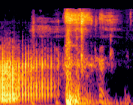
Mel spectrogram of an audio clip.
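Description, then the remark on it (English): A voice imitates a fart with a buzzy, sputtering lip sound, then a sharp burst of breath that trails off. It's a single short imitation with no other talking. “He's like, he like laid down and then like lifted his legs like behind his head, and then he's like look at the lighter, and then he farted into it, and then it was a blue flame.”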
